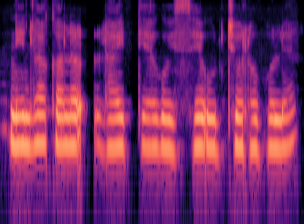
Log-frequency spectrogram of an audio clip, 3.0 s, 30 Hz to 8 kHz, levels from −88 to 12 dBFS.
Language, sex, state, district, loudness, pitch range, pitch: Assamese, female, Assam, Kamrup Metropolitan, -15 LUFS, 205-220 Hz, 215 Hz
